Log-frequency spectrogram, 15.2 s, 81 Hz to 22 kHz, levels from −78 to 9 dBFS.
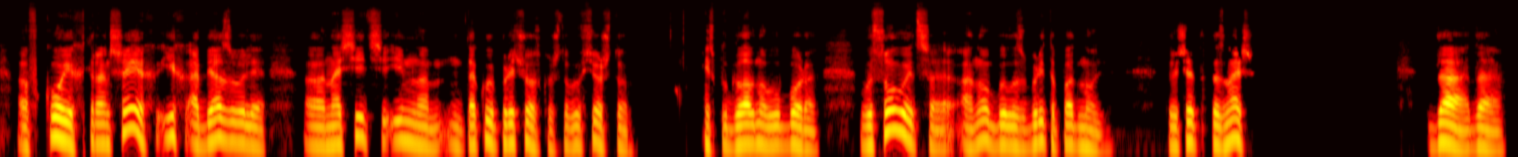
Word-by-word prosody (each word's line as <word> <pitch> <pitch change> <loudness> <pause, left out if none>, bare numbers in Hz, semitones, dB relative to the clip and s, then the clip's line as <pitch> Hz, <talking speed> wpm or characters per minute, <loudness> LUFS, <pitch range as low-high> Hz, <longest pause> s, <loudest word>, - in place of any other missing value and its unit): а, 120 - -3
в 100 - -11
коих 155 -9 +4
траншеях 150 - +1
их 165 -1 -3
обязывали, 140 -3 +1 0.3
а, 125 -2 -2
носить 135 +6 -1
именно, 150 -3 -2
м, 120 0 -6
такую 130 +2 0
прическу, 130 -4 -1
чтобы 120 +5 -5
всё, 130 +2 -2
что 105 -1 -7 0.7
из-под 120 -2 -5
головного 130 0 +4
убора 120 -4 +1 0.4
высовывается, 125 - +1
а, 120 - -4
оно 145 +5 -1
было 125 -1 +1
сбрито 130 +5 -2
под 125 +3 0
ноль. 105 -6 -3 0.6
То 120 - -2
есть 120 +4 -4
это, 140 -3 +1
ты 130 - +2
знаешь 145 +2 +1 1.7
Да 120 -4 +6
да. 105 -3 -1
125 Hz, 125 wpm, -23 LUFS, 120-145 Hz, 1.7 s, Да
